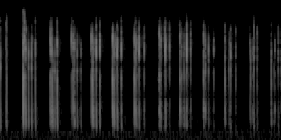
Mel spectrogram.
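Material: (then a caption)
Soft plastic. Long nails scratch and rub the footbed, bow and sole edge of a beige jelly plastic sandal. The result is a steady run of short, dry, crackling scratch bursts with bright highs and no low end. Each burst cuts off without ringing.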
